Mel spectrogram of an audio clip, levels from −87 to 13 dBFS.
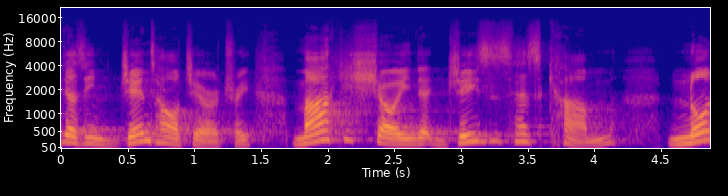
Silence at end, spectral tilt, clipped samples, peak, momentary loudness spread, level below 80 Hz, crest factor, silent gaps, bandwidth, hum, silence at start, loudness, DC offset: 0 s; -5.5 dB/octave; under 0.1%; -2 dBFS; 15 LU; -76 dBFS; 20 dB; none; 13.5 kHz; none; 0 s; -21 LUFS; under 0.1%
